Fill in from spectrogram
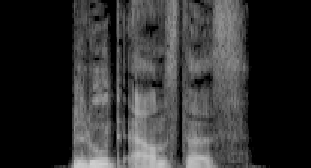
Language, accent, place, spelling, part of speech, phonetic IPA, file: German, Germany, Berlin, blutärmstes, adjective, [ˈbluːtˌʔɛʁmstəs], De-blutärmstes.ogg
- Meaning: strong/mixed nominative/accusative neuter singular superlative degree of blutarm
